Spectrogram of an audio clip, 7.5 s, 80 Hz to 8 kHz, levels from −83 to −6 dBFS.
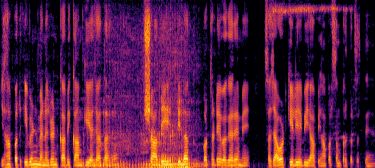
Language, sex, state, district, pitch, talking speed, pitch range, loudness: Hindi, male, Uttar Pradesh, Gorakhpur, 120 Hz, 205 wpm, 115-130 Hz, -18 LUFS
